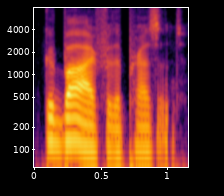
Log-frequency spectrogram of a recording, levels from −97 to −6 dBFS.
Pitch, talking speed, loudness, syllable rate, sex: 110 Hz, 260 wpm, -18 LUFS, 6.1 syllables/s, male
